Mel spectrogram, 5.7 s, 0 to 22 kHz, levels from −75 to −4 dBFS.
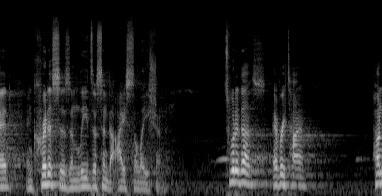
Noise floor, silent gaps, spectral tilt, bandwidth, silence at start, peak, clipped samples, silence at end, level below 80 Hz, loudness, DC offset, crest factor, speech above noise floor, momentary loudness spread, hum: -59 dBFS; none; -4.5 dB/octave; 17 kHz; 0 s; -10 dBFS; under 0.1%; 0 s; -58 dBFS; -29 LUFS; under 0.1%; 20 dB; 30 dB; 16 LU; none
